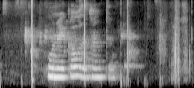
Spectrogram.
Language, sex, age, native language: Icelandic, female, 10, Icelandic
